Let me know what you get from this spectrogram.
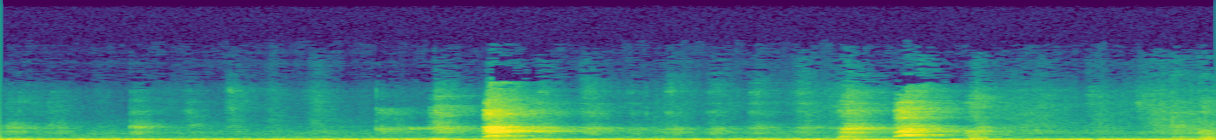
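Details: Labrador Retriever puppies, a litter of six, at play in their indoor puppy play room; one sharp, loud yelp near the middle, then a softer, noisier burst of barking or whining later, over a steady low room hum.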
